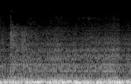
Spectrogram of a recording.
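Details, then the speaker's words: Previously cammed car, shown as a preview of the LS3 Corvette after its cam swap: deep, choppy low rumble with uneven loping pulses, the typical lope of a healthy cammed V8. "Well, that's what this is going to be sounding like when it's all done."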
